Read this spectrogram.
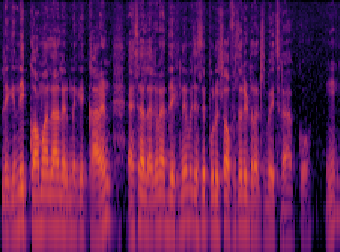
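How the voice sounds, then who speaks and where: A middle-aged man with an Indian accent, teaching in an energetic, emphatic way and often checking in with his listeners. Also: medium pitch, fast. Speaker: business coach and YouTube host. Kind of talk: motivational teaching talk.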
